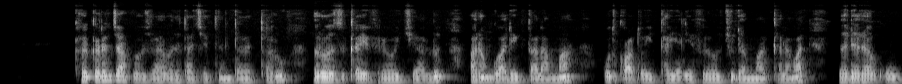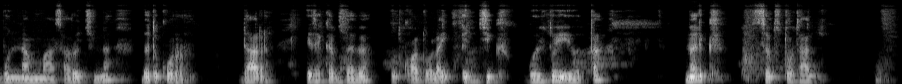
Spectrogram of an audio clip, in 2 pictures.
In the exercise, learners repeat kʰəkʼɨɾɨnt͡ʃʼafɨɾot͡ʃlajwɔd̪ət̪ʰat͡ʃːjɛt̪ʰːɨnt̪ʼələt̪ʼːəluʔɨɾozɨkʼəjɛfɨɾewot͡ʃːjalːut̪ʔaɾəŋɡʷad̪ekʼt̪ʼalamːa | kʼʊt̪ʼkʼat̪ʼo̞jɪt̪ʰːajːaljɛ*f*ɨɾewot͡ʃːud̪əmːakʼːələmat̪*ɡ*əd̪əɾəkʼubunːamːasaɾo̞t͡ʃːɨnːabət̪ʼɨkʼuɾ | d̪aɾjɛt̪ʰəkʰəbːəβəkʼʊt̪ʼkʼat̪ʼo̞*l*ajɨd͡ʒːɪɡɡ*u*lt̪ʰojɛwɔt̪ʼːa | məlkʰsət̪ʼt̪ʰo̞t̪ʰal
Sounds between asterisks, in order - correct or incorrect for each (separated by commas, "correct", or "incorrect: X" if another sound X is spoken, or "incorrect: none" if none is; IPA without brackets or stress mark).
correct, incorrect: b, correct, incorrect: o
